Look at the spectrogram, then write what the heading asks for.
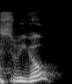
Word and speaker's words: Suigo: Donc Souigo, bienvenue au podcast. Bonjour. Super bien de prononciation de mon de mon nom de famille.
